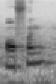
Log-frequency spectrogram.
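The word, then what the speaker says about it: often: दोस्तों टी जो है साइलेंट है। इसका उच्चारण है ऑफन।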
